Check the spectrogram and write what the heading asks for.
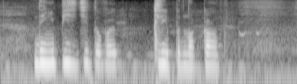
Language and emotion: Russian, angry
